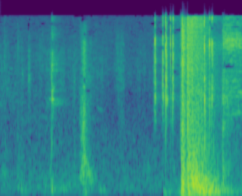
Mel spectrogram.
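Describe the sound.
Gunshots during target shooting: two sharp, isolated cracks come first, then a quick cluster of reports runs into a louder, denser burst of noise that carries to the end.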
